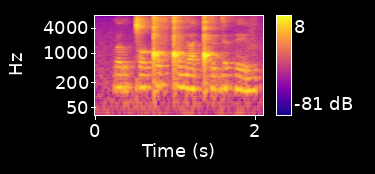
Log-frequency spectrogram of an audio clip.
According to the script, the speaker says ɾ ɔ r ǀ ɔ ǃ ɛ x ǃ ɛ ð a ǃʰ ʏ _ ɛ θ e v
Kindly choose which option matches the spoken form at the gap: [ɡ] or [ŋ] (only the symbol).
ɡ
